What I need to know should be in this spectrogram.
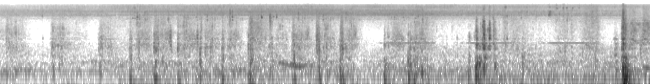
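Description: Footsteps crunch on gravel.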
